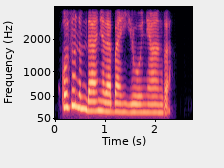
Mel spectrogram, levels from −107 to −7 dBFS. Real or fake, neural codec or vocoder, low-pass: fake; codec, 16 kHz, 4.8 kbps, FACodec; 3.6 kHz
